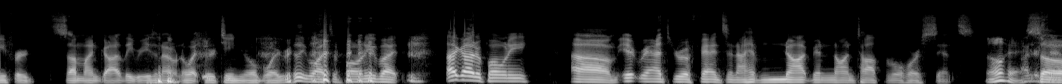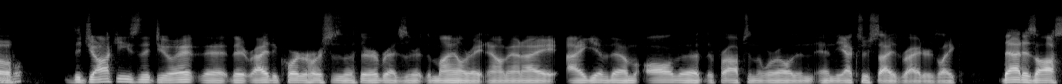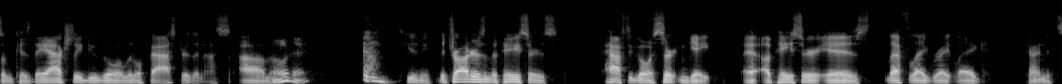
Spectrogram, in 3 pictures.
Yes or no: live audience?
no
